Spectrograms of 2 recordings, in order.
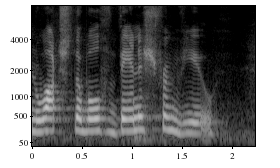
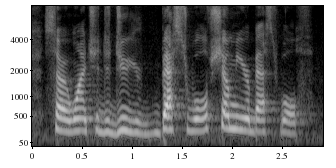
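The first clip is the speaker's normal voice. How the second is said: normal talking voice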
